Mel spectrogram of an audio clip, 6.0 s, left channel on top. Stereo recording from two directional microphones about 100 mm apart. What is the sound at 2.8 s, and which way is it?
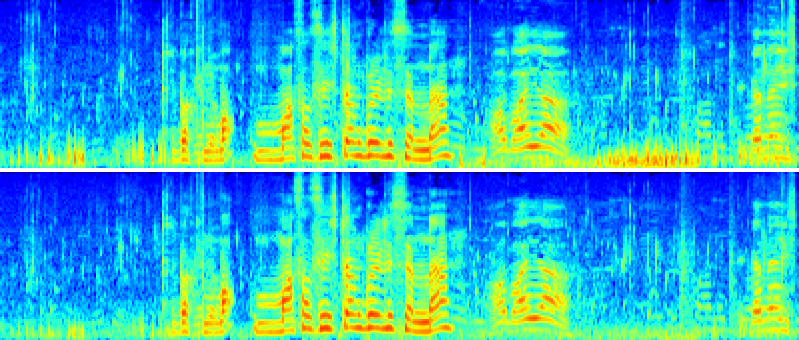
Speech, 55° right (ahead or behind).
